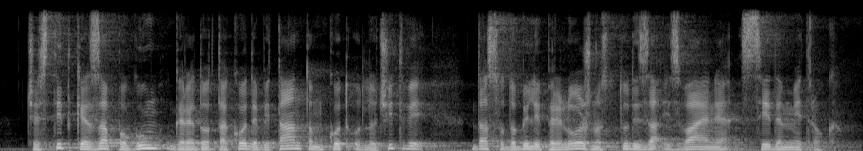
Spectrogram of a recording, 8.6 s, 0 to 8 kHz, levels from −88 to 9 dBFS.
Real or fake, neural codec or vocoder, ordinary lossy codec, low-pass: real; none; none; 7.2 kHz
